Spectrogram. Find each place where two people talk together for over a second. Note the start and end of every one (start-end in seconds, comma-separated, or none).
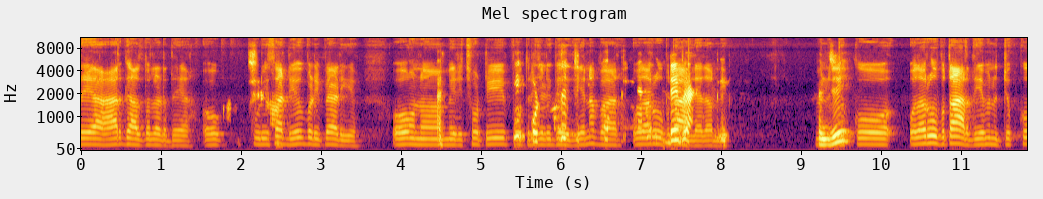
5.3-8.1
